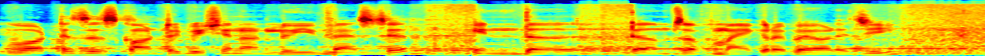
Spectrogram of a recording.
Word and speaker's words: Louis Pasteur: So it is not Louis Pasteur. You should say Louis Pasteur because of the French term, the last syllable doesn't always come.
